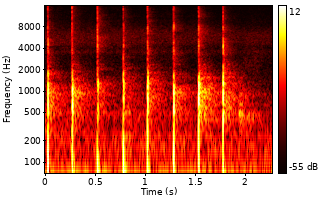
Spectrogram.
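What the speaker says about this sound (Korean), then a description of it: "주님께 영광의 박수를 올려드리겠습니다." A church congregation claps in unison, eight sharp, evenly spaced claps in a steady rhythm roughly a quarter second apart, each ringing briefly in a reverberant hall.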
